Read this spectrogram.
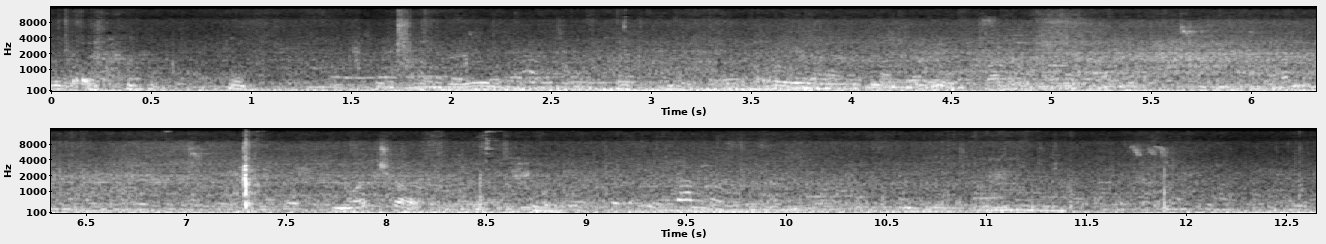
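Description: A crowd of men and women murmur and talk quietly nearby.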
